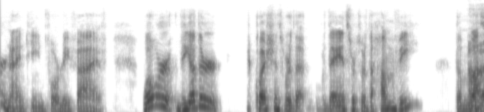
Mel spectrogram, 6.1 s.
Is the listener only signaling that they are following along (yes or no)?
no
